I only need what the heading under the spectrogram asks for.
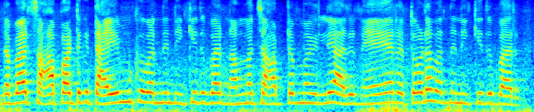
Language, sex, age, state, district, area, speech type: Tamil, female, 60+, Tamil Nadu, Thoothukudi, rural, spontaneous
